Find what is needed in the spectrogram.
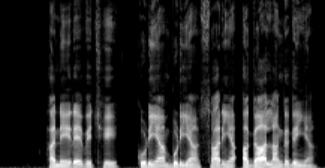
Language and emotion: Punjabi, neutral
